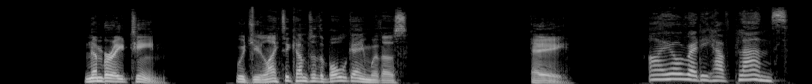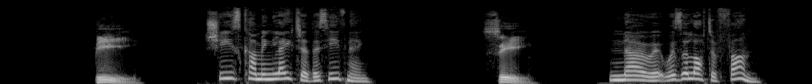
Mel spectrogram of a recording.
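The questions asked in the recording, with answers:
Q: Would you like to come to the ball game with us?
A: A: I already have plans.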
